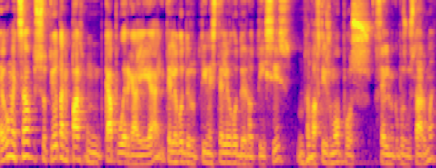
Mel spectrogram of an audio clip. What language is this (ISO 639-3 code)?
ell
